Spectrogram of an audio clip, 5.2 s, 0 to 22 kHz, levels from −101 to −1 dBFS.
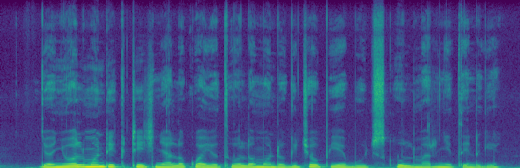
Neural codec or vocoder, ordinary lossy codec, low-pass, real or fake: none; none; none; real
